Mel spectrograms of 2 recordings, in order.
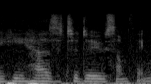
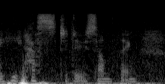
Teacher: we usually say he has to do something with a voiceless fricative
